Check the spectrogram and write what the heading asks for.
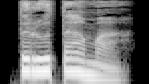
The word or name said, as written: terutama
